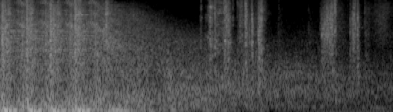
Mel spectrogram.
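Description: Tiberon Prime rifle in Warframe firing full auto, a rapid loud stream of shots that fades into a few spaced cracks toward the end.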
